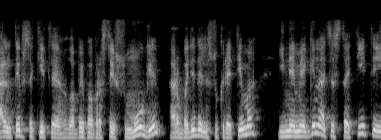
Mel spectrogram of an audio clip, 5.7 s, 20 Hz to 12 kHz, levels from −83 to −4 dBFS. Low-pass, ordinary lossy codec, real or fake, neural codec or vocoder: 7.2 kHz; MP3, 48 kbps; real; none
